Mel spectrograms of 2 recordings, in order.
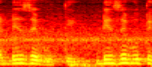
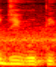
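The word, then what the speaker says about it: Djibouti: Eritrea, Ethiopia, Somalia, डिजेबूती लिखते हैं डी से इसको, लेकिन डी क्या है? साइलेंट है, इसलिए इसको जिबूती कहते हैं।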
